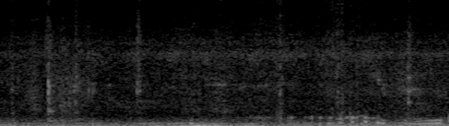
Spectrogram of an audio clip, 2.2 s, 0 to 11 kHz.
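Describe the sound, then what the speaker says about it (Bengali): Army pigeons coo in soft, low, repeated calls close by, with a faint chirp or two and a steady background hum, and no talking. "এই হচ্ছে আর্মি কবুতর, 2 জোড়ার একটা আর্মি প্যাকেজ দিব"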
